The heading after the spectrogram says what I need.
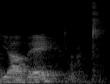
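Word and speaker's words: Yahweh: Jehovah is very Englishy way to say this. Um, it would be pronounced something like Yave or Eve.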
